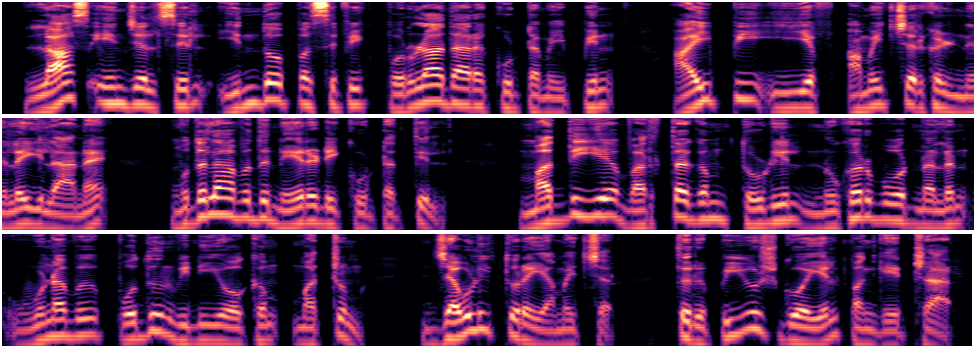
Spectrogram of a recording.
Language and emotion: Tamil, neutral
